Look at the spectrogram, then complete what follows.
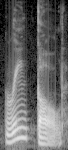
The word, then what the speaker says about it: wrinkled: Pronunciation, wrinkled.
